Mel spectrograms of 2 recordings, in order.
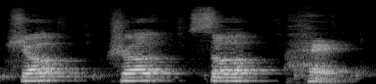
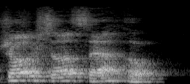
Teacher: हमारे मुख विवर से जो प्राण वायु है बहुत ज्यादा घर्षित होकर निकलती है, घर्षण से निकलती है। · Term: ऊष्म वर्ण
